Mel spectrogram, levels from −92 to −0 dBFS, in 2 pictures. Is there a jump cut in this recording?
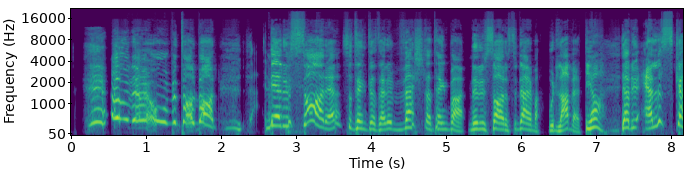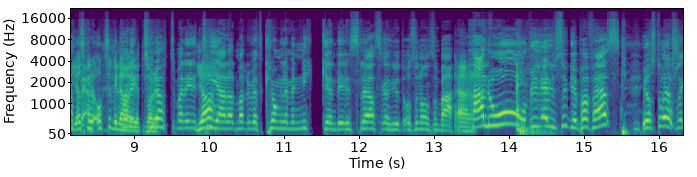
no; 0 cuts

